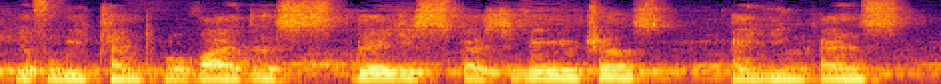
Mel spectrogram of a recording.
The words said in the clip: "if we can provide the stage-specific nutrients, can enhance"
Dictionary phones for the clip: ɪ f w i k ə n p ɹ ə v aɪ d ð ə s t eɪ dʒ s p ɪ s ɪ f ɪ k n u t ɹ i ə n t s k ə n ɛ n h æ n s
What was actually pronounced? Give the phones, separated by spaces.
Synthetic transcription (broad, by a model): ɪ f w i k ə n p ɹ ə v aɪ d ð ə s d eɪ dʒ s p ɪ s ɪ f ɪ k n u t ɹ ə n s k ə n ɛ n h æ n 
